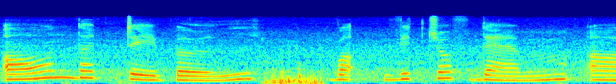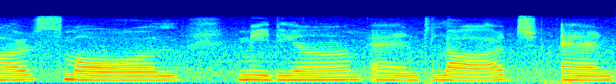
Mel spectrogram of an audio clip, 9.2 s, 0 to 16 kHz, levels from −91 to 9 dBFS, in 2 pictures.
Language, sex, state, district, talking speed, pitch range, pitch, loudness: English, female, Punjab, Kapurthala, 85 wpm, 185-210 Hz, 195 Hz, -19 LUFS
